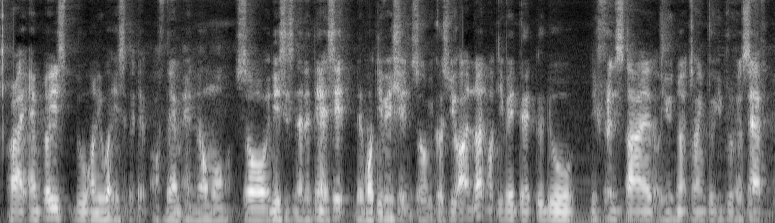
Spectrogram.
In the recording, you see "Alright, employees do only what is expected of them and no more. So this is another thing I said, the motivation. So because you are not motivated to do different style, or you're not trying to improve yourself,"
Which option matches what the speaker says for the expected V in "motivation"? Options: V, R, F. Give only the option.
V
